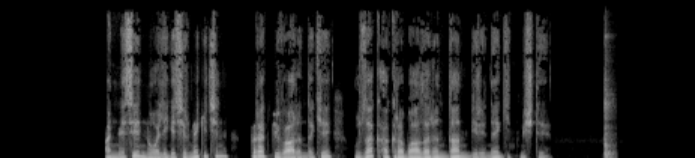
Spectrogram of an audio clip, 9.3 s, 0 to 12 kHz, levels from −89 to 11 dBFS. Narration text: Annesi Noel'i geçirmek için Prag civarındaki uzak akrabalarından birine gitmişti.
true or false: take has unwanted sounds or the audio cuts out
true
